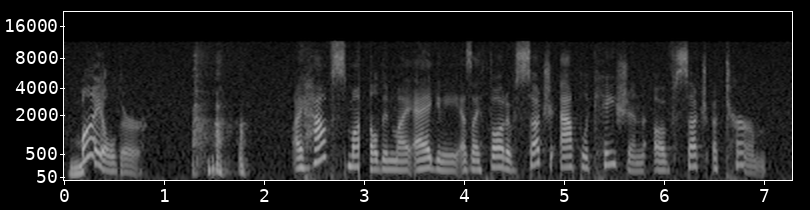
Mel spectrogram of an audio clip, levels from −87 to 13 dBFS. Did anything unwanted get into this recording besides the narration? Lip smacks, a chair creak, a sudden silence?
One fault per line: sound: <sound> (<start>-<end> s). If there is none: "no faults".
sound: laugh (1.3-1.9 s)
sound: dropout (2.9-3.1 s)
